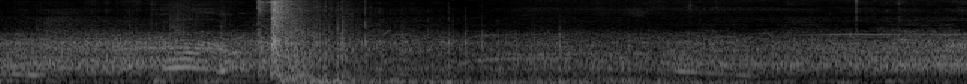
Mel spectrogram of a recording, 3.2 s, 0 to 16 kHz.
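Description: A 75mm cannon fires one deep, booming blast at a Colorado State University football game, amid a steady crowd rumble.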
